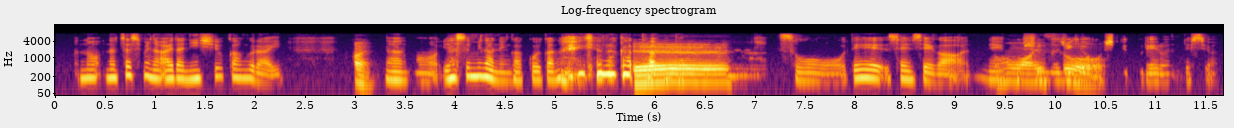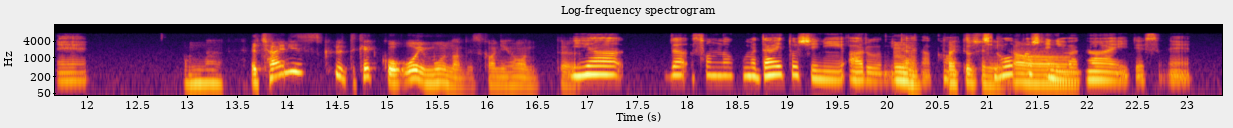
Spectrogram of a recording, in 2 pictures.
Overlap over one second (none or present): present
